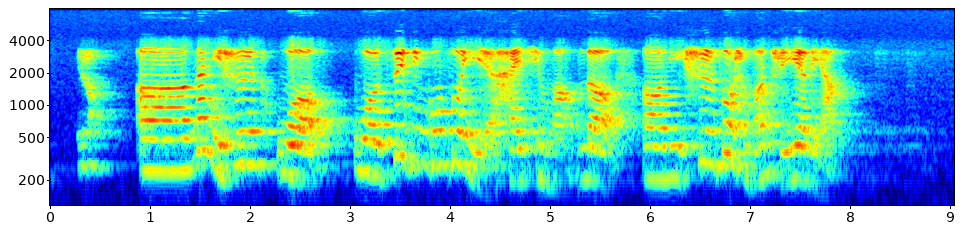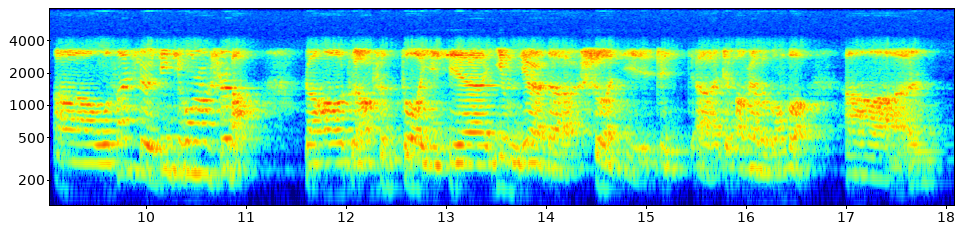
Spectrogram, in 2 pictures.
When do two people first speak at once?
none

